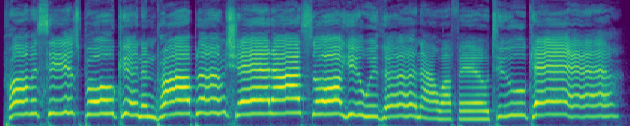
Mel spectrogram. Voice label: pitch correction chromatic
